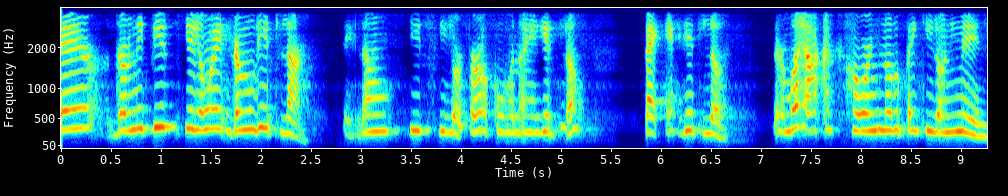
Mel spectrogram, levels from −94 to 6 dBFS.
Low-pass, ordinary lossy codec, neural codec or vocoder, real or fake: 3.6 kHz; none; codec, 24 kHz, 0.9 kbps, WavTokenizer, small release; fake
